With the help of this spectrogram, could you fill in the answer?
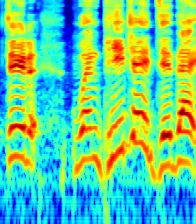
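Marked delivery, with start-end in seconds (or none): none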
